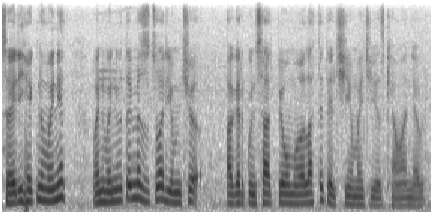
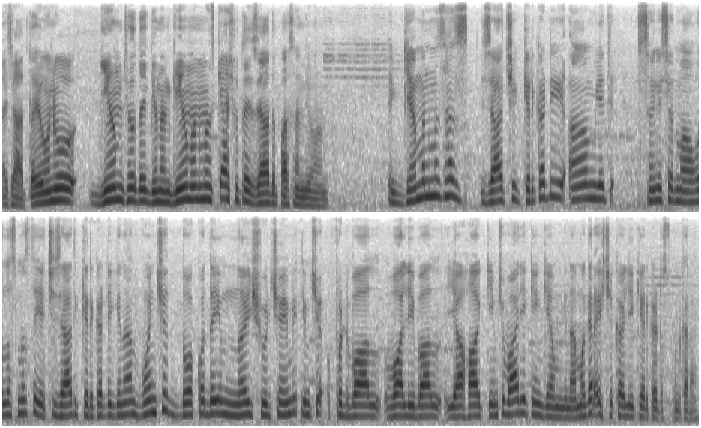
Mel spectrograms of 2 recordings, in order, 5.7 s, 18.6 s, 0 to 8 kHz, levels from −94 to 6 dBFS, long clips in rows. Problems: constant background noise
